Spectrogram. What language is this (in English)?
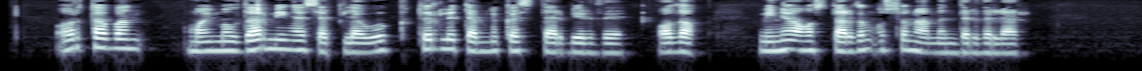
Bashkir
